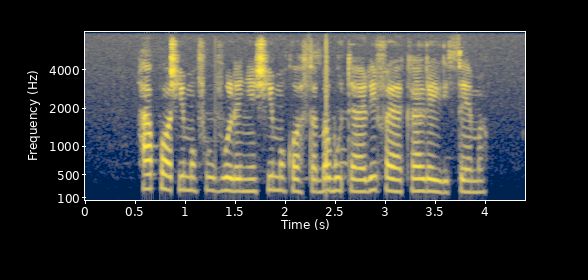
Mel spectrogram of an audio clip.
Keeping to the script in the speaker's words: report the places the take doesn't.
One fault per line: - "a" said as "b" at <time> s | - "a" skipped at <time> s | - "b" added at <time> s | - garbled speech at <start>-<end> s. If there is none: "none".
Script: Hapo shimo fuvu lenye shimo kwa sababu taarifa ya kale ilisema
none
